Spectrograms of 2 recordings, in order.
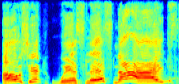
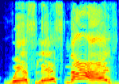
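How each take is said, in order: First: High, loud, drawn-out shout of the name; starstruck shout. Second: High, loud, slowly stretched name; starstruck shout. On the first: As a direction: stretch the name out in a yell. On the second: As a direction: drag out Wesley Snipes loudly. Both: Retold or imitated. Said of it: "I would say".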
